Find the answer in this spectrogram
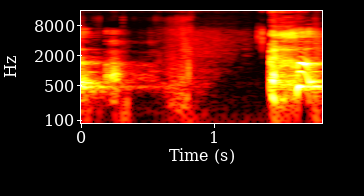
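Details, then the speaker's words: An adult imitates a cough accompanied by pain somewhere in the body, such as the shoulder, with each cough; painful cough. "इस तरह की खांसी में खांसी के साथ में बॉडी में कहीं भी पेन होगा, जैसे खांसी आएगी कंधे में दर्द ऐसे।"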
